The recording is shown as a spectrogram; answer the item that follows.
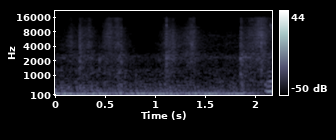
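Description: Crumpled paper towel rustling as hands are rubbed and wiped in it, with a steady low hum underneath.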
